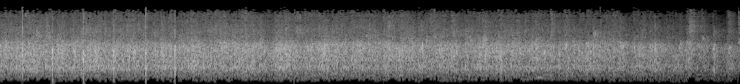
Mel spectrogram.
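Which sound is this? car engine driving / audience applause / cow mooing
audience applause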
